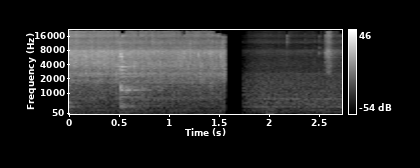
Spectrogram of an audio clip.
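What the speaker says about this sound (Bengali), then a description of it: "কিছুটা জিরে ফোড়ন দিয়ে দিলাম।" Cumin seeds hit hot oil in a pan for a pointed gourd curry. A bright, steady sizzle lasts about a second and a half, breaks off suddenly, then returns as a softer, quieter frying hiss.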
